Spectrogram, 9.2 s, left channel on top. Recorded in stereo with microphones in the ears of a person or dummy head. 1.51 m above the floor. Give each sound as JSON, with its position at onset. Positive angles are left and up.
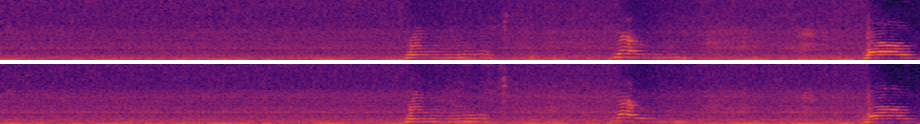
{"t": 4.0, "sound": "a cat meowing", "side_deg": -55, "distance_m": 1.8}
